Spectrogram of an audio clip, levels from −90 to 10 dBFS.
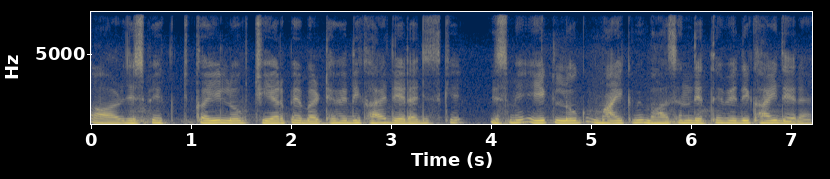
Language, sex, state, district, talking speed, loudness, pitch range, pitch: Hindi, male, Uttar Pradesh, Muzaffarnagar, 215 wpm, -15 LUFS, 145-165 Hz, 155 Hz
